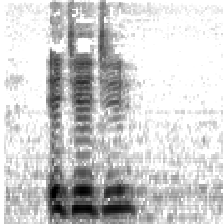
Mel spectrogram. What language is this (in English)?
Aja (Benin)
